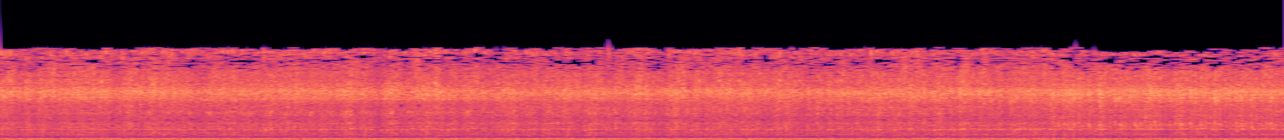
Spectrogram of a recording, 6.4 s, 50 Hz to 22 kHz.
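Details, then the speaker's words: Yamaha R6 engine idling with a light, fast metallic rattle over the steady beat as the screw-type, spring-loaded automatic cam chain tensioner fails to hold the chain taut; worn tensioner, slack cam chain. "látzik látszik is hogy a vezérmű lánceszítő nem bírja a munkáját elvégezni"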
